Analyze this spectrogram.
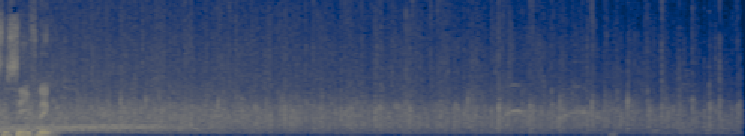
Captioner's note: audience cheers and claps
